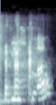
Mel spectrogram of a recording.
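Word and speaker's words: Vizsla: able to pronounce this, Visla, Copper Sky. Welcome to the program, Kristen. How are you? Thanks, Kent. I'm great. I'm great. And you almost got the dog breed right. It's Visla.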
